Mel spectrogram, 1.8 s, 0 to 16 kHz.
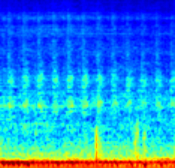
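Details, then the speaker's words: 1992 Plymouth Voyager, cold idle after revival (blown fusible link replaced; burnt oil with metal shavings changed, oil pressure improved): light, quick steady tapping over a quiet idle, blamed on the fuel pump; some smoke. "just so you can hear there's that fuel pump lovely tapping sound see if there's any smoke"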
